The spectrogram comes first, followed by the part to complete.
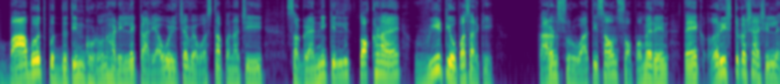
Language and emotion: Goan Konkani, disgusted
